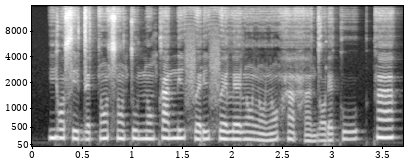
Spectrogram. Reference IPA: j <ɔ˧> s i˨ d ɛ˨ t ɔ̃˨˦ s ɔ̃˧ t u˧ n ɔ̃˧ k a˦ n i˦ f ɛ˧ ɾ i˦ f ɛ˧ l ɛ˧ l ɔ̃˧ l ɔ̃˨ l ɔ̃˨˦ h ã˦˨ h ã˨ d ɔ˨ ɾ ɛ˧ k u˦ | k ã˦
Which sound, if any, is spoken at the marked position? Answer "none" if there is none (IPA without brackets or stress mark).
ɔ˧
